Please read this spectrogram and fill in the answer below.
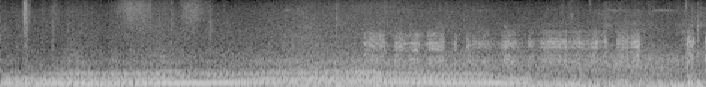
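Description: Nissan pickup truck's engine heard from inside the cab as it pulls away and accelerates: a steady engine note that rises a little in pitch, then eases off about five seconds in.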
